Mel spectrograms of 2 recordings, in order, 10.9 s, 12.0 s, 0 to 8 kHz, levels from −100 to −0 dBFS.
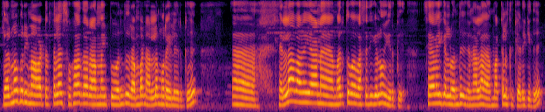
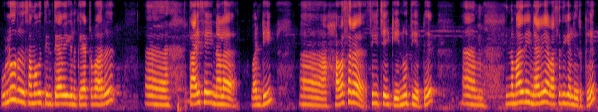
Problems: none marked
